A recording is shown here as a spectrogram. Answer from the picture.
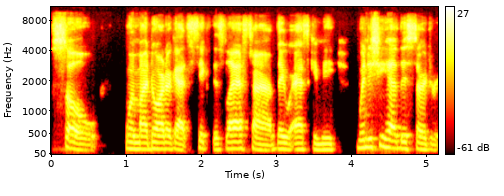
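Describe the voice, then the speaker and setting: A woman's very deep, low voice in a Louisiana accent, with ordinary pitch variation, a moderate pace, very even loudness and a dry, close sound with no echo. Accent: Southern US (Louisiana). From North Louisiana. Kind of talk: interview testimony.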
